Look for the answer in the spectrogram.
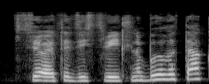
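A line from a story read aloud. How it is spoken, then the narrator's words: Stern question. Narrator (Russian): строго спросила главная ведьма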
